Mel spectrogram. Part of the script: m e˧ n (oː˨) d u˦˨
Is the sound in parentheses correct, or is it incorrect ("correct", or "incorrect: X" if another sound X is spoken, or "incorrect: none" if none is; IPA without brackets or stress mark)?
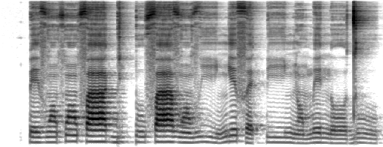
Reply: correct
